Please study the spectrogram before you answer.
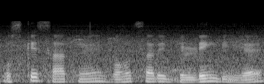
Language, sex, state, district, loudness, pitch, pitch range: Hindi, male, Chandigarh, Chandigarh, -17 LUFS, 130 Hz, 115-135 Hz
